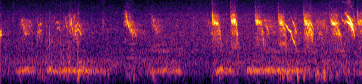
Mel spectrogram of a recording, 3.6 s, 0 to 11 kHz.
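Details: Sparrows coming for food at Tenmangu shrine in Nakanoshima, 7 June 2020; scattered short high chirps overlapping one another, with a low steady hum underneath.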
